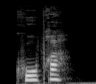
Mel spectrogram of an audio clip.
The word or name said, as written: kopra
